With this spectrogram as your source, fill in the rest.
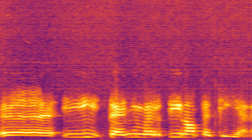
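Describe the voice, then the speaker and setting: A woman is speaking. Her pitch sits high. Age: 70s. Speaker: caller. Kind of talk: call-in question. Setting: phone call. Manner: halting.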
